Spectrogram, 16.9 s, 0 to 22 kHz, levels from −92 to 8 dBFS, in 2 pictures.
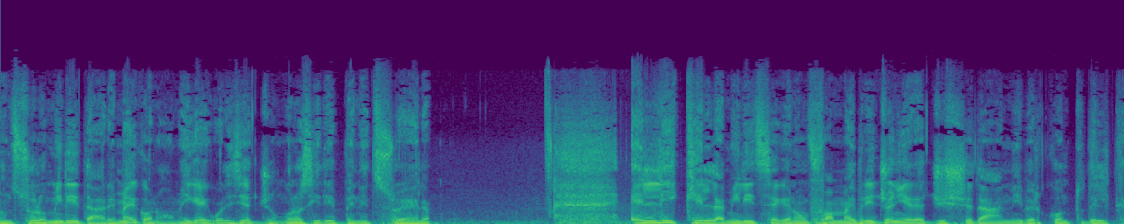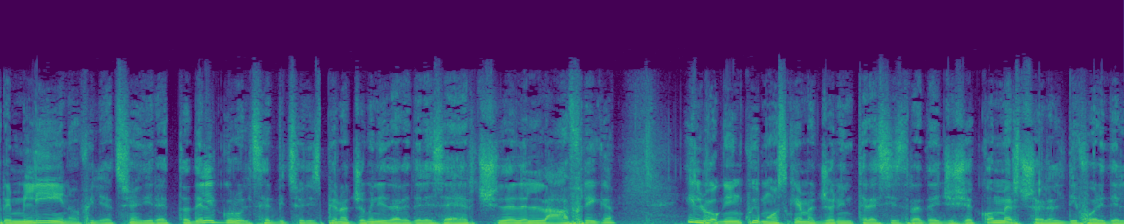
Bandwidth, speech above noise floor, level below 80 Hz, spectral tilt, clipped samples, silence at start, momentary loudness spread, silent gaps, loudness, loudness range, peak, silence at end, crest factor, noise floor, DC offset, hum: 15.5 kHz; 21 dB; -34 dBFS; -5 dB/octave; under 0.1%; 0 s; 5 LU; none; -17 LUFS; 2 LU; -6 dBFS; 0 s; 12 dB; -38 dBFS; under 0.1%; none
